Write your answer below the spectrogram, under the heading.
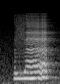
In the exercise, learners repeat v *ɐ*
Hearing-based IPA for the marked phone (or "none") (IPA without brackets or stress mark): a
